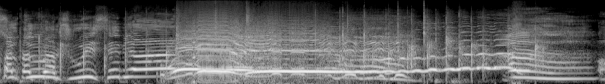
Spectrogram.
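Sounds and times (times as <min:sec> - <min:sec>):
speech: 0:00.0 - 0:04.2, 0:05.1 - 0:05.7
scattered sharp claps: 0:00.0 - 0:05.5
crowd cheering and whooping: 0:01.6 - 0:05.5.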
